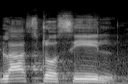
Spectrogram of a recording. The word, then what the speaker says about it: ब्लास्टोसील: है, इसको बोलते हैं ब्लास्टोसील। सील की स्पेलिंग COEL, ठीक है, ब्लास्टोसील।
